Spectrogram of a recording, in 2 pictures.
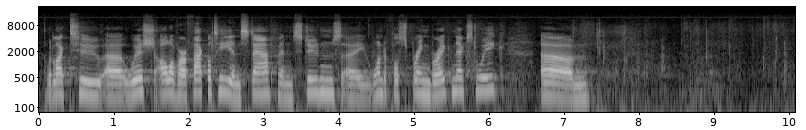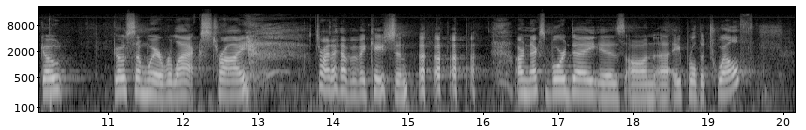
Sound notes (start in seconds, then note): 14.8 laughing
